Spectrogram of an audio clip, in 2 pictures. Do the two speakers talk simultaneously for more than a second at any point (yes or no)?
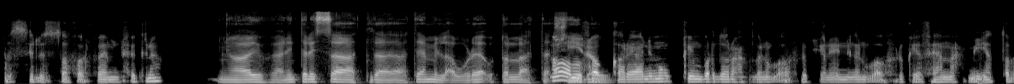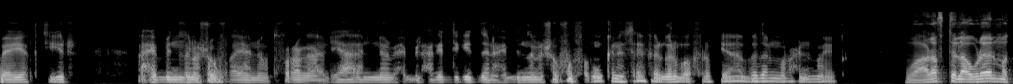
no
